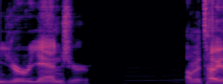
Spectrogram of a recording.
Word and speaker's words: Urianger: this and start saying urianger I'm going to tell you that right now there's no way I'm going to remember this like French pronunciation what are you g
